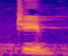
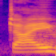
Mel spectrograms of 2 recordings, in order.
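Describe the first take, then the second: First: The vowel is a short 'i' sound. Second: The vowel is a long 'eye' sound. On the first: The speaker calls it right. "এটা টিপ বলবেন" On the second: The speaker calls it wrong. "টাইপ বলবেন না"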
